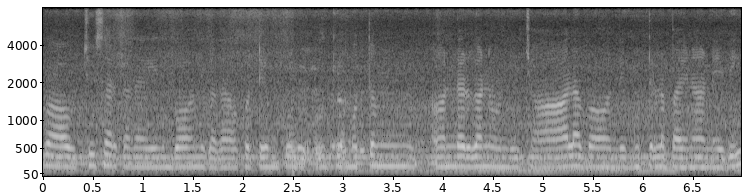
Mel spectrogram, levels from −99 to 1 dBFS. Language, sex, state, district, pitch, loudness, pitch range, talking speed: Telugu, female, Andhra Pradesh, Chittoor, 175 Hz, -27 LUFS, 170-180 Hz, 155 wpm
